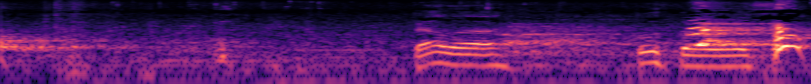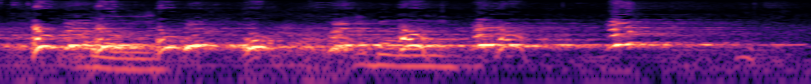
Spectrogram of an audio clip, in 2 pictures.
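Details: Quiet talking gives way to a Saturday morning daycare group of small dogs barking: a brief whine, then a run of quick, high yaps overlapping one another.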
